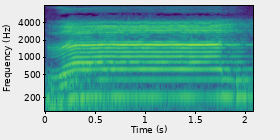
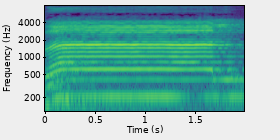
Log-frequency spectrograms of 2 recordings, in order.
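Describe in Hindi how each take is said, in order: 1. स्वर लंबा है और व्यंजन नरम हैं। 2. स्वर लंबा है और व्यंजन नरम हैं।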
